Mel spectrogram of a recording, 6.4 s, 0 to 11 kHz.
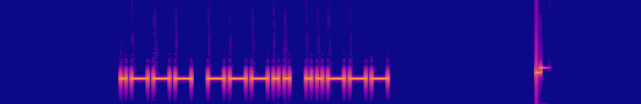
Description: Morse code, heard as a keyed tone, about 22 wpm, 700 Hz. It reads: J82
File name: practice / 22wpm / Three Letter-Number Combinations - 22wpm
